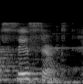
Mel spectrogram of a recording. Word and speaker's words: scissors: ค ะ คื อ ค ำ ว่ า scissors s c i s s o r s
